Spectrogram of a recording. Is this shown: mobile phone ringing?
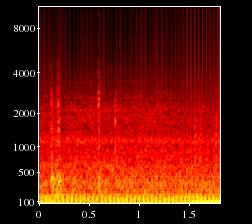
no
